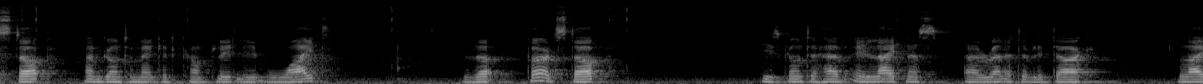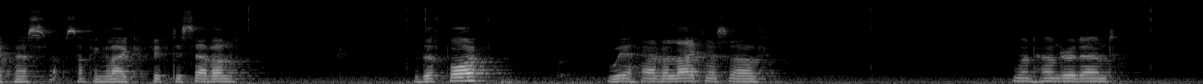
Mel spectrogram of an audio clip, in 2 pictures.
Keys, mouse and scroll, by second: 0.2 click, 1.8-4.4 drag, 6.0 click, 8.9-15.0 drag, 16.0 click, 20.7-24.0 drag.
